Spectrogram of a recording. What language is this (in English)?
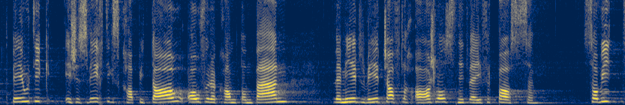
Swiss German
